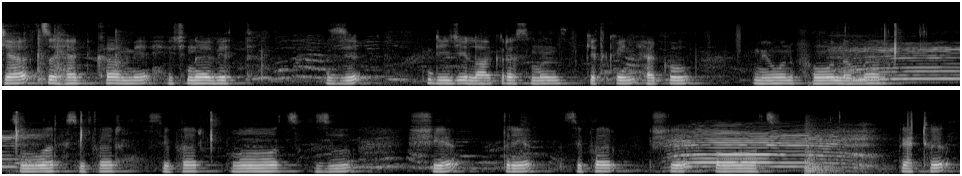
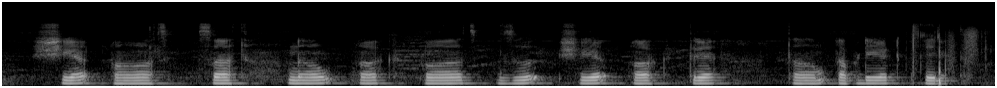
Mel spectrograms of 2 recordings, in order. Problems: constant background noise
